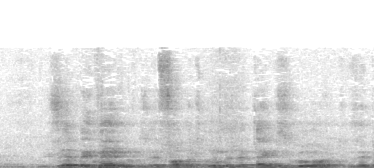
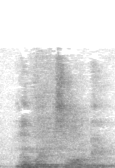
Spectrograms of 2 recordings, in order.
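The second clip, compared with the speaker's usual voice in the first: ordinary talk, nothing marked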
